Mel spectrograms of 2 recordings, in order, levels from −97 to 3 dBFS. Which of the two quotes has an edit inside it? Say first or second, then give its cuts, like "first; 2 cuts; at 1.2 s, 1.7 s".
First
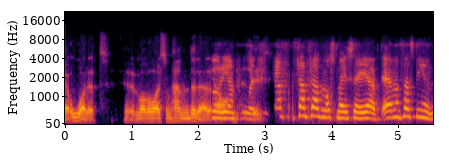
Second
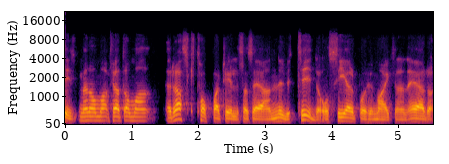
first; 1 cut; at 2.2 s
